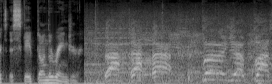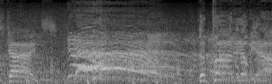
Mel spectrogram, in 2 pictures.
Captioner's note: crew Cheers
